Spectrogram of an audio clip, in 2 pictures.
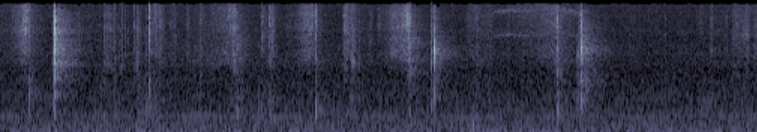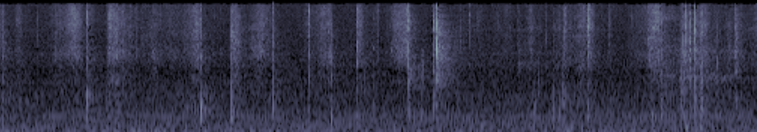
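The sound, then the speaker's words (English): Quiet shuffling of a card game's discard pile into its encounter deck: repeated crisp riffles and soft slaps of the cards, with irregular bursts of papery clicks over about ten seconds and no voices. “Now I need to shuffle the discard pile into the encounter deck. So I'm just doing that now.”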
